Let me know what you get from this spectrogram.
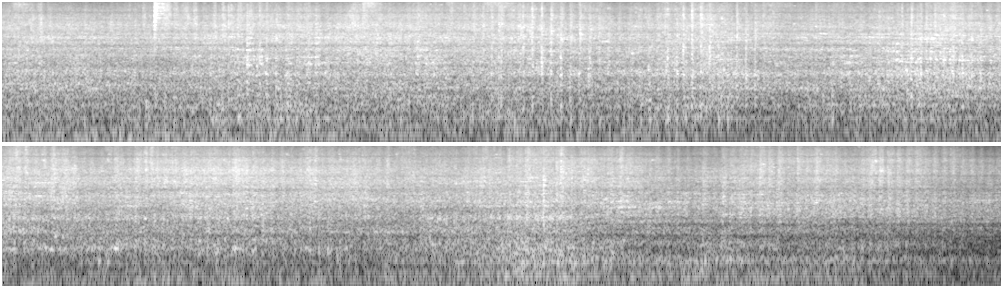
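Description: Freight cars of a fast mixed freight train rolling past, wheels clacking over the rails in a steady rumble, heard from inside a car. The sound fades over the last few seconds as the end of the train goes by.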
